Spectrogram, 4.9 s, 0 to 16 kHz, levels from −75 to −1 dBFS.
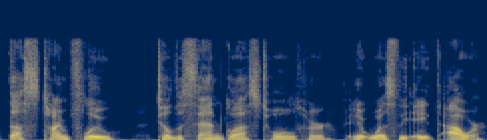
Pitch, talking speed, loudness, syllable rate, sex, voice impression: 135 Hz, 170 wpm, -19 LUFS, 3.3 syllables/s, female, very feminine, very adult-like, very middle-aged, slightly thin, tensed, very powerful, bright, hard, very clear, fluent, cool, slightly intellectual, slightly sincere, slightly calm, slightly friendly, slightly reassuring, unique, very wild, very lively, intense, slightly sharp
